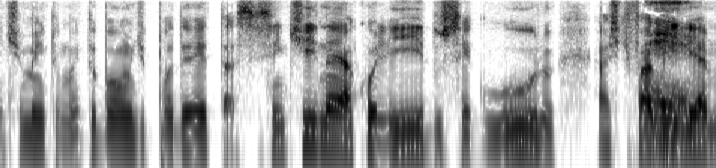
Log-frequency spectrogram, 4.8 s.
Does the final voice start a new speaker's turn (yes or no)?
no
